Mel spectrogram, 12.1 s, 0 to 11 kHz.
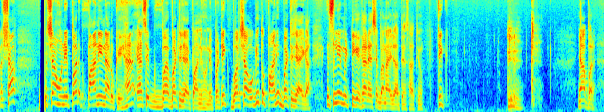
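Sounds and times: man coughing: 10.1 - 10.9.

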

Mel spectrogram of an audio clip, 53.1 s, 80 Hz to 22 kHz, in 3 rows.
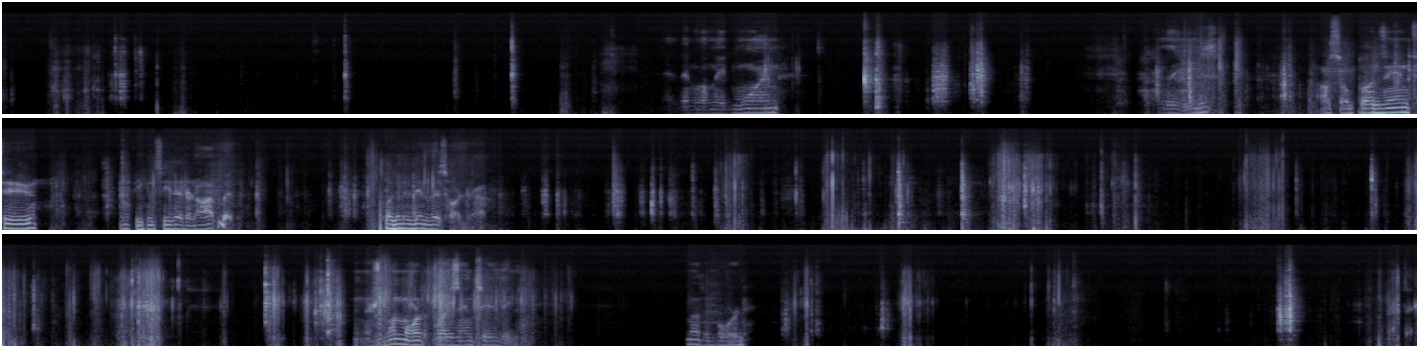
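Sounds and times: cables and plastic connectors rustling: 0.0 - 2.5, 13.7 - 42.6, 45.1 - 47.1, 48.0 - 49.0, 49.9 - 53.0.

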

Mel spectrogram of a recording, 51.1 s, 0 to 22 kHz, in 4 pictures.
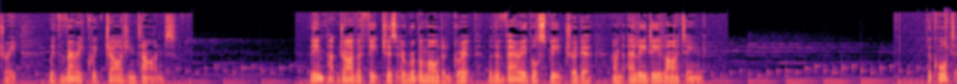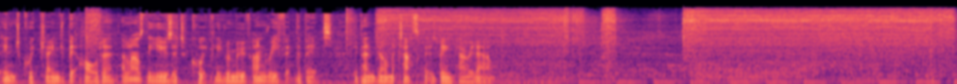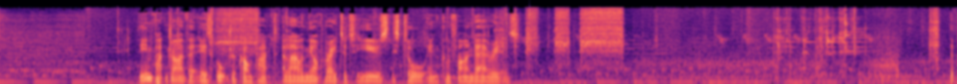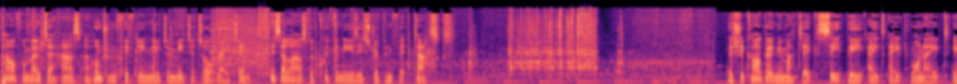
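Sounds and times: background music with steady beat: 0.0 - 51.0
metal parts clinking: 35.8 - 37.2, 43.7 - 46.3.

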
